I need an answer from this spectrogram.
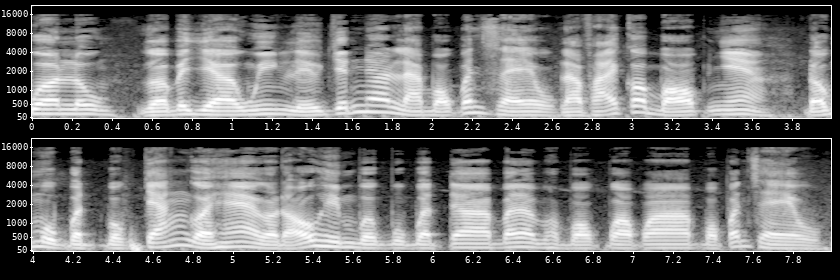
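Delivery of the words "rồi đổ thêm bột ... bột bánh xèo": stumbling over the word bột; stammering. Real, not acted. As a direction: get stuck repeating bột, hesitating before finishing. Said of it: "cà lâm luôn". (nói cà lâm, lắp bắp)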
